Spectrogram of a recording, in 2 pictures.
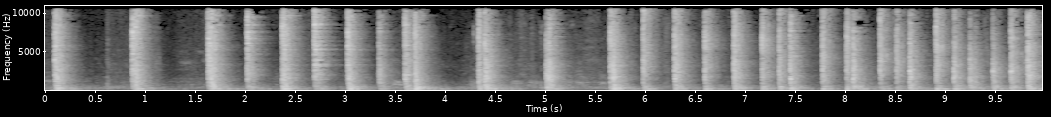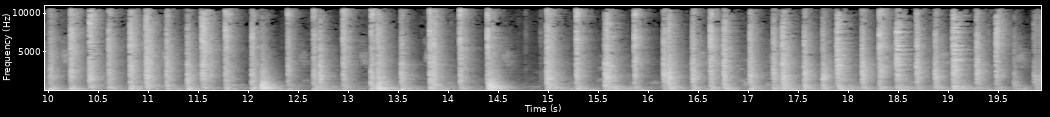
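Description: A cooper in Iđoš near Kikinda, Vojvodina, Serbia, plays a barrel: rhythmic metal and wooden hammer blows ring out on the barrel's iron hoop, sparse at first, then a fast, steady patter of sharp, bright strikes with a musical beat, with no voices.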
